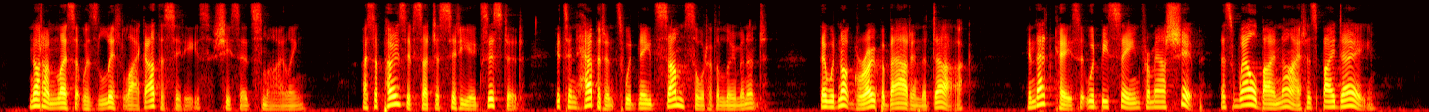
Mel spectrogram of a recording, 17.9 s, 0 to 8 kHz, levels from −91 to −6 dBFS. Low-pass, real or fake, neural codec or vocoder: 7.2 kHz; real; none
